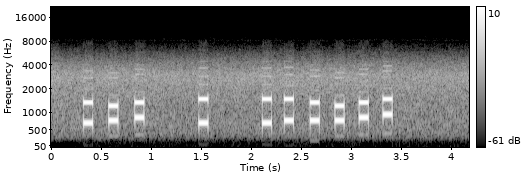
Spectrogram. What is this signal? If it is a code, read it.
DTMF, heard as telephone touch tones, dialled by hand, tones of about 90 ms. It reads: 248 3 36548#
